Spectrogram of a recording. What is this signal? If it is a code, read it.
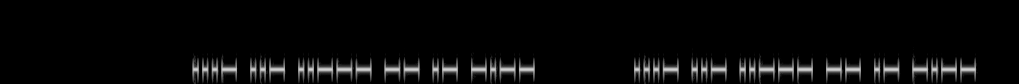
Morse code, heard as a keyed tone, about 25 wpm, 700 Hz. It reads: VU2MAY VU2MAY
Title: DXCC-100 Call Signs - 6 Characters - Repeated 2x - 25wpm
